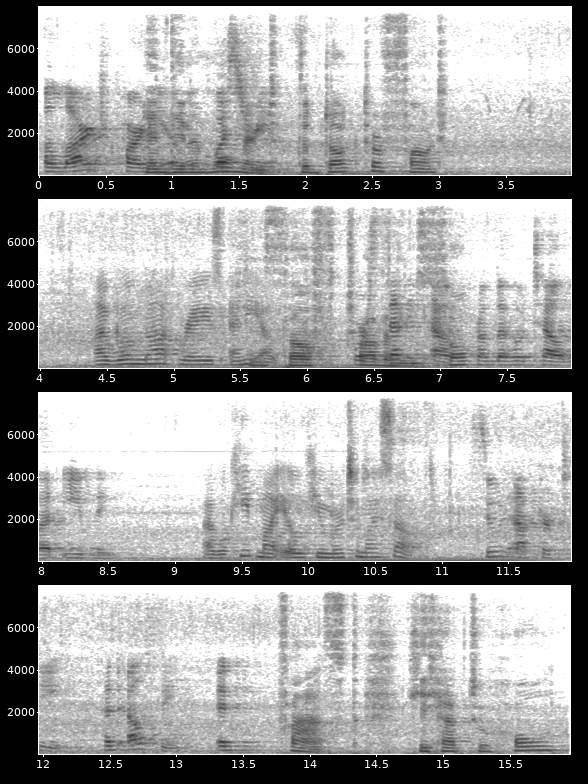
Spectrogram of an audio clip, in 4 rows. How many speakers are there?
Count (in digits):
3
